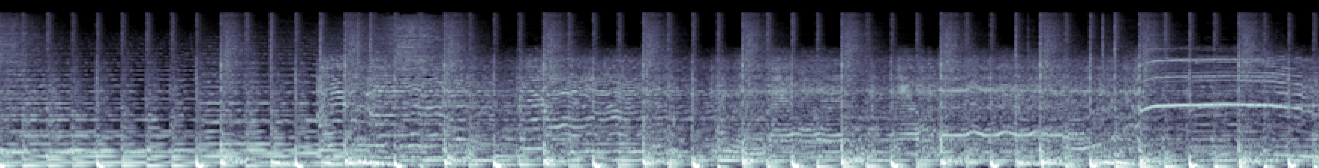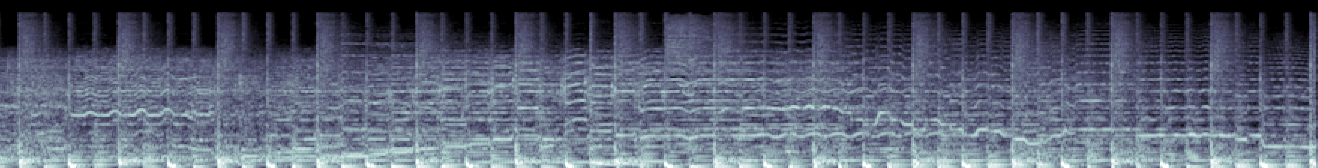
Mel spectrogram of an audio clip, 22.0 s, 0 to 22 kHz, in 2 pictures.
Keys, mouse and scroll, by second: 2.0 ctrl+v, 3.2 click, 4.0 ctrl+v, 5.4-6.1 drag, 10.3-13.2 typing, 14.3 Return, 16.4-19.9 drag.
